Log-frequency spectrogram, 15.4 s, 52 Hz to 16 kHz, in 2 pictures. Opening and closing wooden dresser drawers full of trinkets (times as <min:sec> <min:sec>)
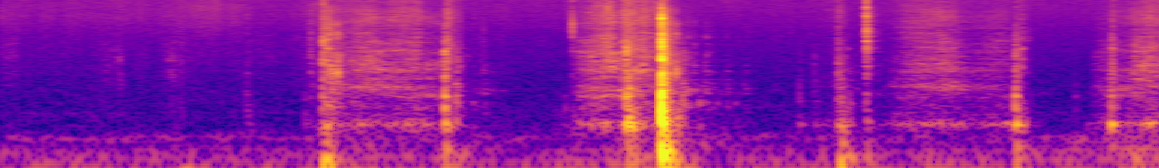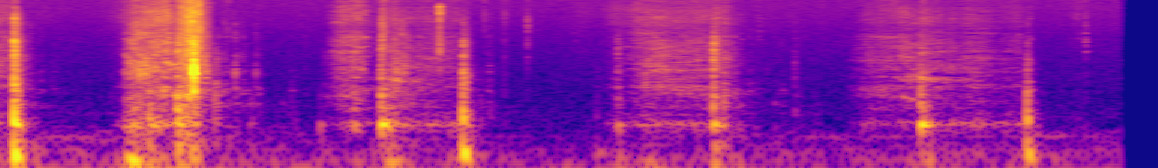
0:02.0 0:03.2, 0:03.8 0:04.8, 0:05.5 0:11.1, 0:11.8 0:12.8, 0:13.4 0:14.7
